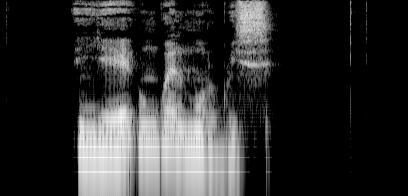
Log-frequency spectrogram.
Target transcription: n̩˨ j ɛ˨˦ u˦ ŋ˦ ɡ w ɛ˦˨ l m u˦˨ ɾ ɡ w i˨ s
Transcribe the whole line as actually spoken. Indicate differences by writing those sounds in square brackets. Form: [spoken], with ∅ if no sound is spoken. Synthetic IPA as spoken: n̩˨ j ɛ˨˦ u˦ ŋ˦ ɡ w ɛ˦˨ l m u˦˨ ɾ ɡ w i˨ s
